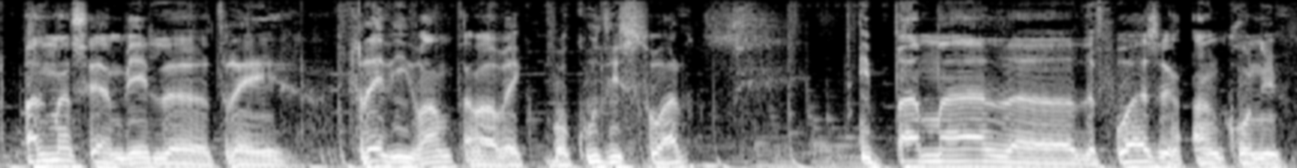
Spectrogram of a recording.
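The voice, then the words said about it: Speaks French with a foreign accent. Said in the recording (French): “quel bonheur d'entendre cette voix, cet accent”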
